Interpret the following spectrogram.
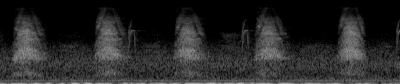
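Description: A man breathing out hard through the mouth in time with push-ups: five short, forceful exhales, a little under a second apart.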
